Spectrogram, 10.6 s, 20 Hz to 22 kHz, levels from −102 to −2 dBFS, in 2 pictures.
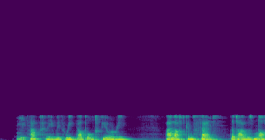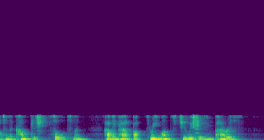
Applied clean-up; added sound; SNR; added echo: neural mask model DeepFilterNet 3.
